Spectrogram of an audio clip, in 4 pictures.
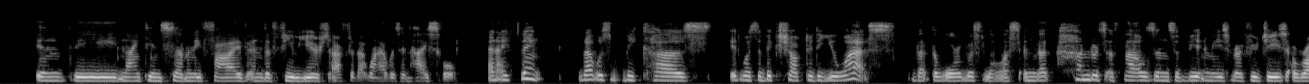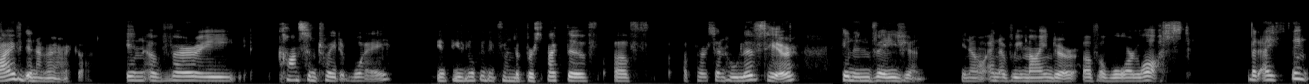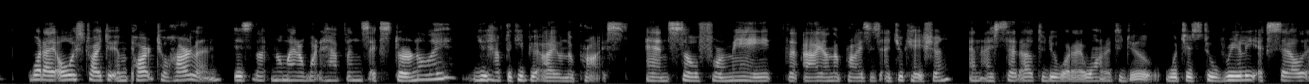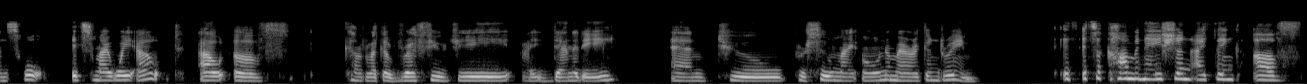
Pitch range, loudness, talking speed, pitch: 170-200 Hz, -24 LUFS, 180 wpm, 180 Hz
